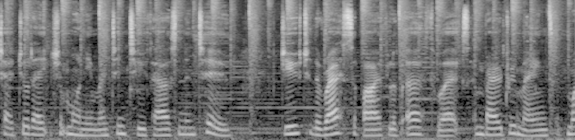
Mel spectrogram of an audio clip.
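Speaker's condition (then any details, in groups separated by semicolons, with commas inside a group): No condition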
